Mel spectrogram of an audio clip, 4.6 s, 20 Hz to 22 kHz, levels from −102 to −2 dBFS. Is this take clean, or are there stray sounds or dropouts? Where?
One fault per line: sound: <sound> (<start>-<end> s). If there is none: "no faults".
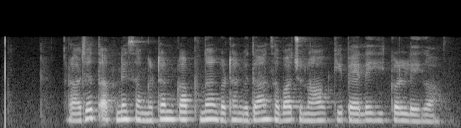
no faults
